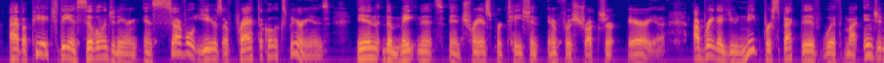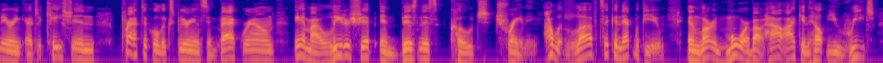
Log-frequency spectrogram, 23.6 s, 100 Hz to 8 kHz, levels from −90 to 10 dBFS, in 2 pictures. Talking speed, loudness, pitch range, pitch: 145 wpm, -23 LUFS, 110-145 Hz, 125 Hz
